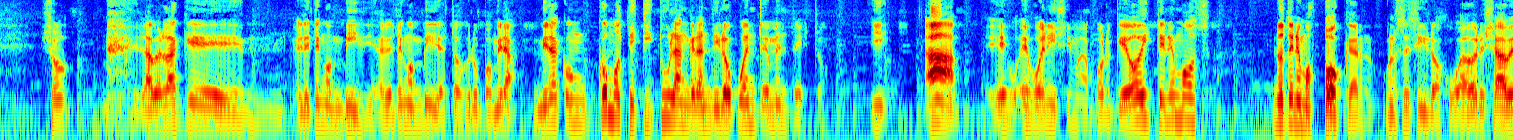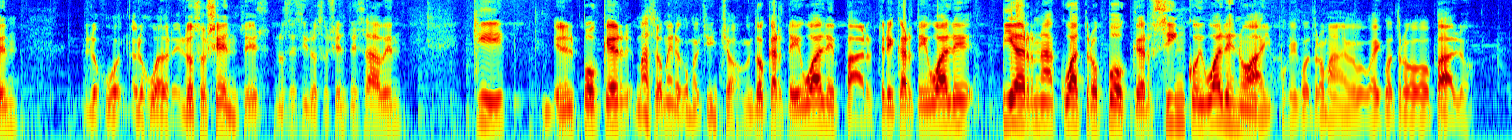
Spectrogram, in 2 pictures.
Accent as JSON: {"language": "Spanish", "country": "Argentina", "said": "como ciudadanos argentinos que entendamos al FMI, no que entendamos a la Argentina"}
